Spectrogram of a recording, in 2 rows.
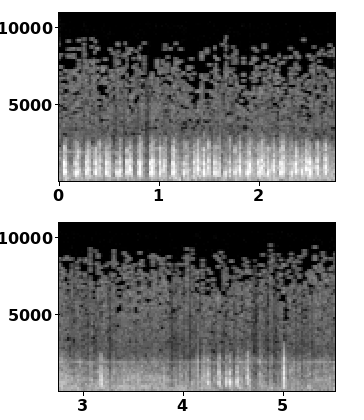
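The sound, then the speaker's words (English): Spandau machine gun fire from WWII aircraft flying at 2,000 feet, heard as a fast, continuous rattle of shots over a broad roar. The rattle is louder in the first half, then carries on slightly quieter. “The sound of anti-aircraft fire. That's the sound of a Spandau machine gun being fired, in case you're interested.”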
